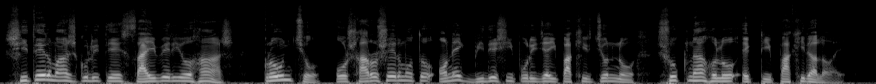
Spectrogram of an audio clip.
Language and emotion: Bengali, neutral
